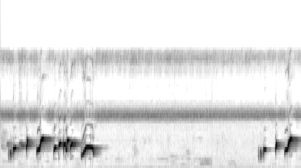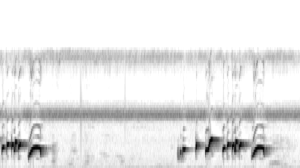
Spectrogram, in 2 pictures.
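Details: Sooty-headed bulbul calling a rival with three identical bright, chortling whistled phrases, each ending in a falling slur, spaced about three and a half seconds apart, with a thin steady high whine in the background.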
